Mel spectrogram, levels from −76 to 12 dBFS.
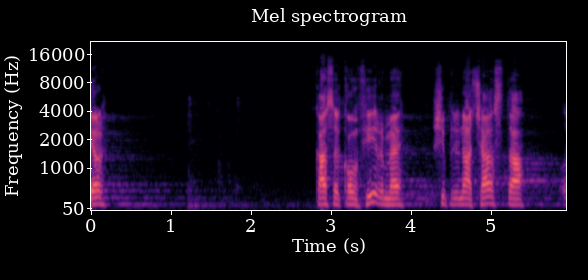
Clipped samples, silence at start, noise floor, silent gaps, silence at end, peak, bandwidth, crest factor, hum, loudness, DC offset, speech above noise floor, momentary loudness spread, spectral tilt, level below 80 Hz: under 0.1%; 0 s; -62 dBFS; none; 0 s; -2 dBFS; 16 kHz; 22 dB; none; -21 LUFS; under 0.1%; 42 dB; 9 LU; -3.5 dB/octave; -68 dBFS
